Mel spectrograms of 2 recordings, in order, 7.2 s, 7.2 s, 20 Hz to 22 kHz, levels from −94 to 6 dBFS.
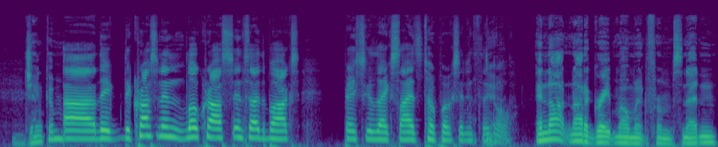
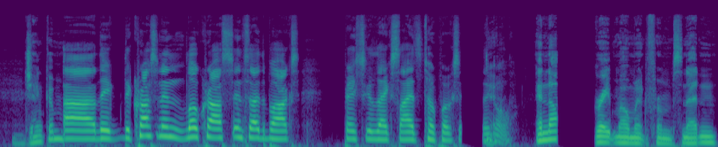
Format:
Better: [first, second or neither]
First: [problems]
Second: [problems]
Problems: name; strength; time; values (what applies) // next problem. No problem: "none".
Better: first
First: none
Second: audio cutting out; at 4.5 s and at 5.5 s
